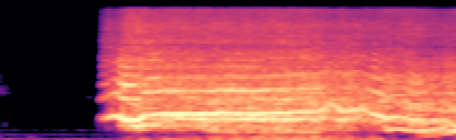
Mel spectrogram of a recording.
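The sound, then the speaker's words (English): A person imitates an elephant's trumpet: after a brief silence comes one loud, brassy, wavering blare that holds for nearly two seconds, its pitch bending slightly before trailing off. “Pretty good elephant, right?”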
